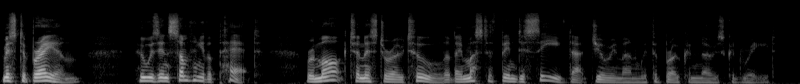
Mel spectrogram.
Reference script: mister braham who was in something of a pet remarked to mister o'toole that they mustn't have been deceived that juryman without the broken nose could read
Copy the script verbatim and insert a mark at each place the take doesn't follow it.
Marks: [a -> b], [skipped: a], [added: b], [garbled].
mister braham who was in something of a pet remarked to mister o'toole that they [mustn't -> must] have been deceived that juryman [without -> with] the broken nose could read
